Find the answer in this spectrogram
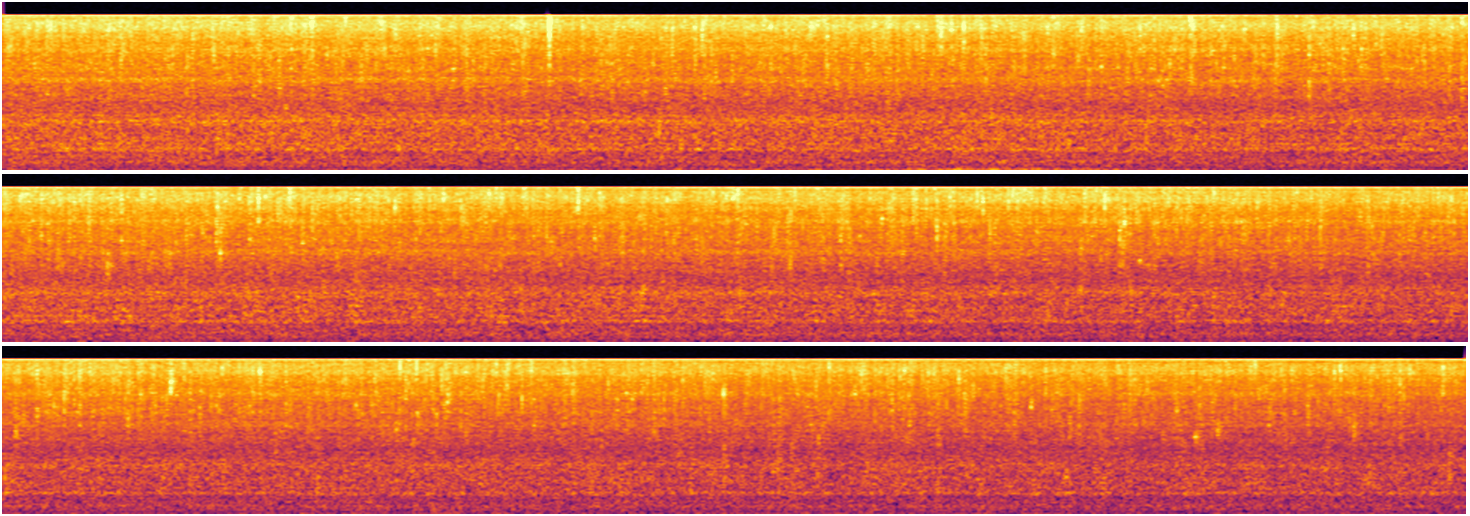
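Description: Steady rain falling, a dense hiss with scattered drop ticks, easing slightly in level toward the end.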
